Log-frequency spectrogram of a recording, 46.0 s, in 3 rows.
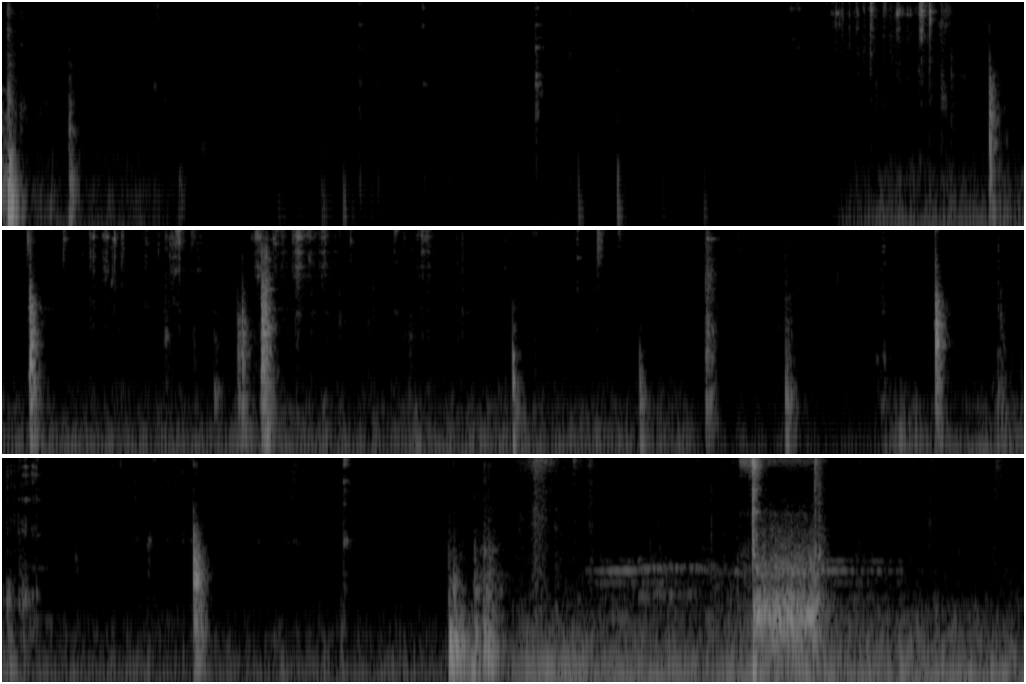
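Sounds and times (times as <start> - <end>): steady low hum: 38.4 - 45.9.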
